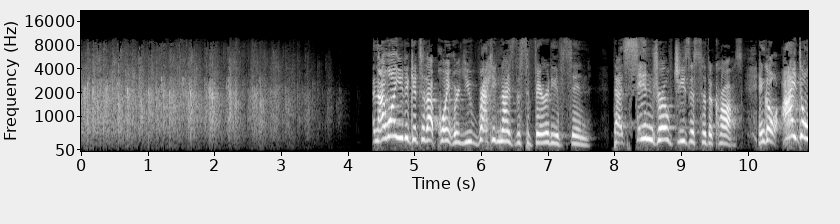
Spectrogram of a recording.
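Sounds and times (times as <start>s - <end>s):
audience applauding: 0.0s - 3.9s
speech: 4.4s - 10.8s.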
